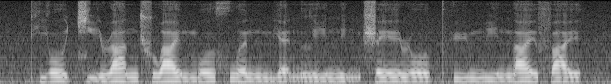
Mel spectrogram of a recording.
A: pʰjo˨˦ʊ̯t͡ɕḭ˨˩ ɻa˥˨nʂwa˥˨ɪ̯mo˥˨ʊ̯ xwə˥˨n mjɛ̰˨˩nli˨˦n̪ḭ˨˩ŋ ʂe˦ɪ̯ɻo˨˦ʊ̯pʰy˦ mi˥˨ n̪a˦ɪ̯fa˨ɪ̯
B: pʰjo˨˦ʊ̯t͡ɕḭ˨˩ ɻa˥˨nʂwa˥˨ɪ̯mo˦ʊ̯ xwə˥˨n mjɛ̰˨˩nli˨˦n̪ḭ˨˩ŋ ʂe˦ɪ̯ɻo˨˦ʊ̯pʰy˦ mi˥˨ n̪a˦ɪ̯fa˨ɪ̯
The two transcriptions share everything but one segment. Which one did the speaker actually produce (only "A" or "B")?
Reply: B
